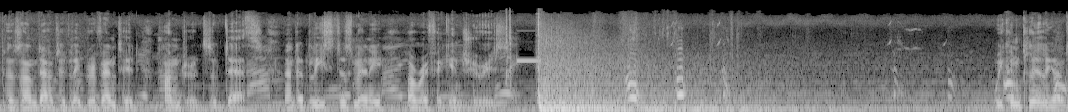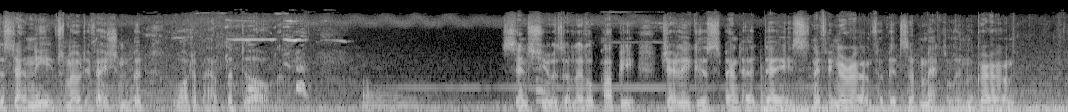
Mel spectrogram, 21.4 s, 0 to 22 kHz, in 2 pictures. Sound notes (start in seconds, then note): 5.3 booming; 6.2 barking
